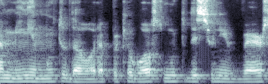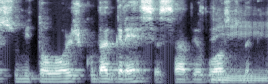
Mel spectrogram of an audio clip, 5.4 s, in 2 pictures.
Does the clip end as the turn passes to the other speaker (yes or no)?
yes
